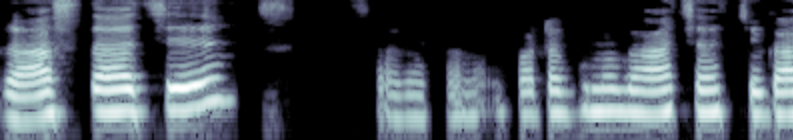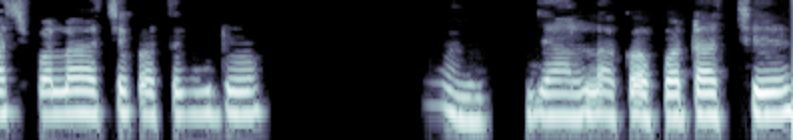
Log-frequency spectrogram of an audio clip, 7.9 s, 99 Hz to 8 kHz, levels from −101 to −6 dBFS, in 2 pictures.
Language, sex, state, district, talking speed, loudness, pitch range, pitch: Bengali, female, West Bengal, Dakshin Dinajpur, 105 wpm, -18 LUFS, 220-240 Hz, 225 Hz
